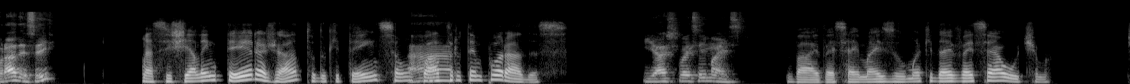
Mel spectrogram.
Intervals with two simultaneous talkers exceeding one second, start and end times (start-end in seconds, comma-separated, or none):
none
